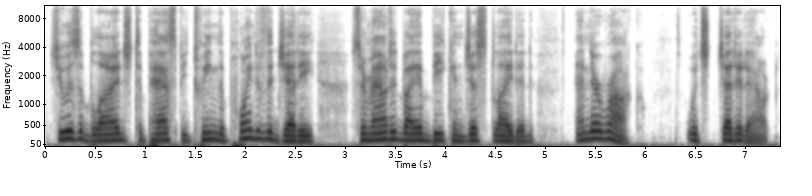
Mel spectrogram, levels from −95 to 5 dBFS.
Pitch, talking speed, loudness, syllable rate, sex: 140 Hz, 190 wpm, -17 LUFS, 5.3 syllables/s, male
